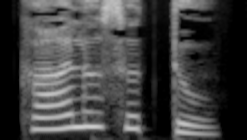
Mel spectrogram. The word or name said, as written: ಖಾಲಸಾತಿ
